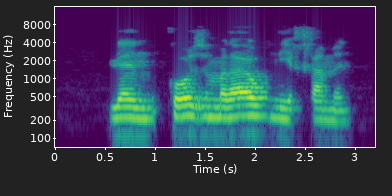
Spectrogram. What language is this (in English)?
Kabyle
